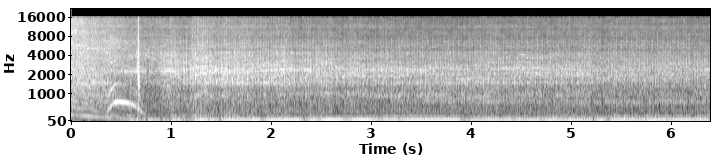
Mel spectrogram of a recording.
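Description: MV Agusta F4's inline-four engine idling steadily just after a cold start, with a short throttle blip about half a second in.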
